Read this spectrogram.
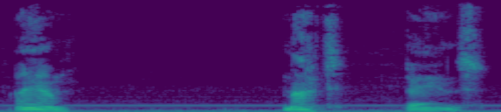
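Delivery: low, soft, pared-down introduction; toned-down name, dropping away softly; simple, understated. Acted. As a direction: say your name quietly with no flourish. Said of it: "Keep it simple".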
